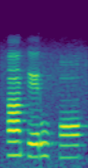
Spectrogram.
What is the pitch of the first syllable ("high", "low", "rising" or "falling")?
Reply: high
